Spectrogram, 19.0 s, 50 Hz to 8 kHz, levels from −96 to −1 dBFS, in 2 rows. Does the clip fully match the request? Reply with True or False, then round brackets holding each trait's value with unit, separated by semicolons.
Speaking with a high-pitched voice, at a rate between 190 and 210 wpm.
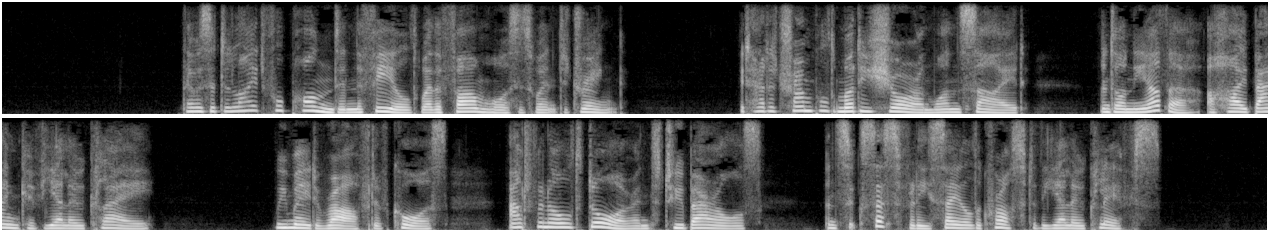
False (215 Hz; 175 wpm)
